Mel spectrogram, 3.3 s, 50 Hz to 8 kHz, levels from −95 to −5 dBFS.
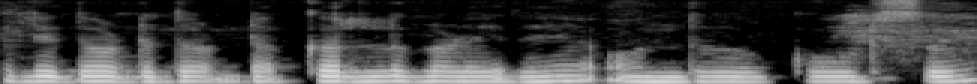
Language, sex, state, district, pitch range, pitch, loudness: Kannada, female, Karnataka, Chamarajanagar, 165-170 Hz, 165 Hz, -26 LUFS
